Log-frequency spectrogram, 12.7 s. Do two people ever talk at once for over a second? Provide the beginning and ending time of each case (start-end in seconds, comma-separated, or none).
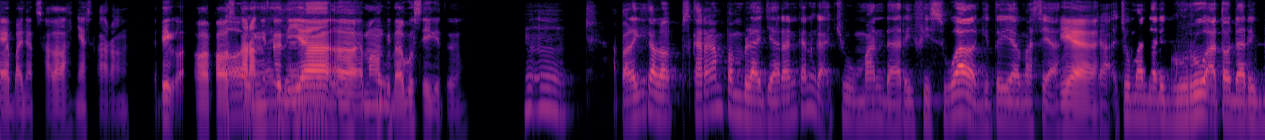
2.2-4.1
